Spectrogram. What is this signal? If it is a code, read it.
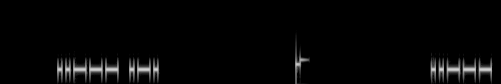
Morse code, heard as a keyed tone, about 30 wpm, 700 Hz. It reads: 2 R 2
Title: Single-Letter Single-Number 30wpm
